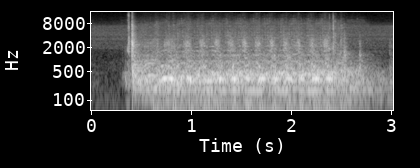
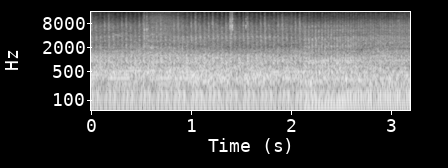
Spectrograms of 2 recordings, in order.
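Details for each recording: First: 1960 Massey Ferguson FE35 4-cylinder diesel, long unused in a paddock, first start attempt after fitting a battery, checking oil and water and adding fuel; steady cranking about four compression beats a second for two seconds, stopping without catching: crank no start. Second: 1960 Massey Ferguson FE35 4-cylinder diesel tractor, after sitting long in a paddock: steady, even low idle clatter with a firm low thump and no misses; idles normally.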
